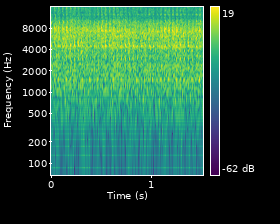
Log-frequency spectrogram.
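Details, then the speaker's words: Volkswagen CC with P0300 misfires, new spark plugs fitted: lumpy uneven idle with light ticking over a thin hissy note; scope showed the fault followed a cracked ignition coil when it was moved between cylinders; all coils to be replaced. "This ignition coil, the one that was previously number 1, clearly has a crack in it. It's compromised."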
